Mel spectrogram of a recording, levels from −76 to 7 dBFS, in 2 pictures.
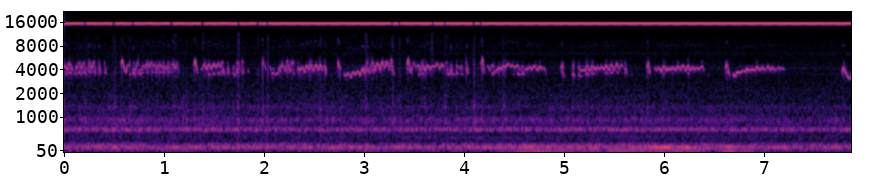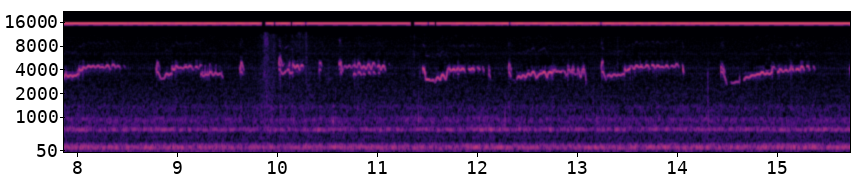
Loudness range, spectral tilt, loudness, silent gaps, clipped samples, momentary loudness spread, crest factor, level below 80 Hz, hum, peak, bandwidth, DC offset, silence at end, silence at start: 1 LU; -4 dB/octave; -14 LUFS; none; under 0.1%; 2 LU; 10 dB; -52 dBFS; none; -8 dBFS; 18.5 kHz; under 0.1%; 0 s; 0 s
